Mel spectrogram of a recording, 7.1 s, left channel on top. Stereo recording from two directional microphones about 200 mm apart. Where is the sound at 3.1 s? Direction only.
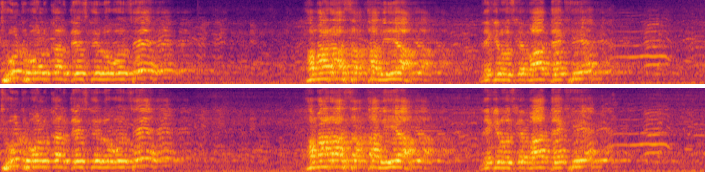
25° left (ahead or behind).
